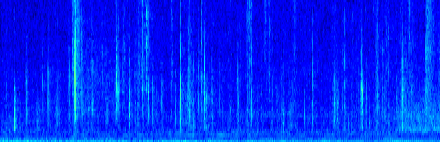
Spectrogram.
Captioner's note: paper rustling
